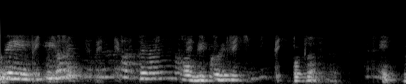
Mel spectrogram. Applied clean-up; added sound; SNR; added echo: neural mask model DeepFilterNet 3.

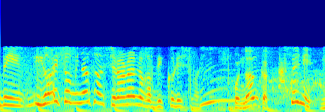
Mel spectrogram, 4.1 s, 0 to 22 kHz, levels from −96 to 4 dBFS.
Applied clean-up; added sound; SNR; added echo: none; none; none; none.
